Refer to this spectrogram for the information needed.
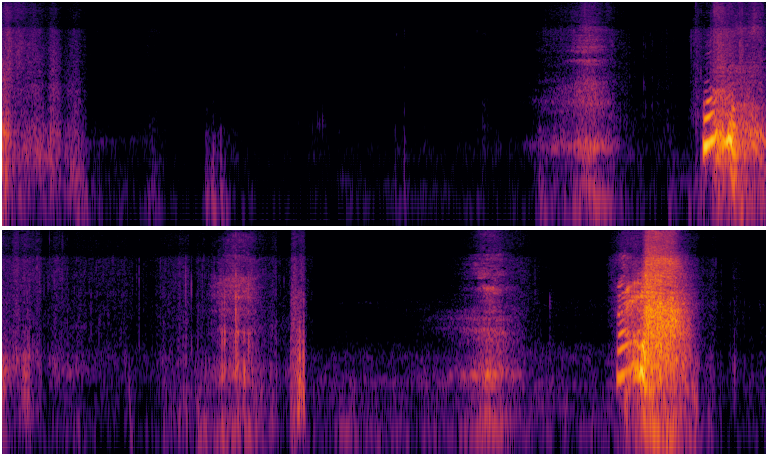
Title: sneezes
